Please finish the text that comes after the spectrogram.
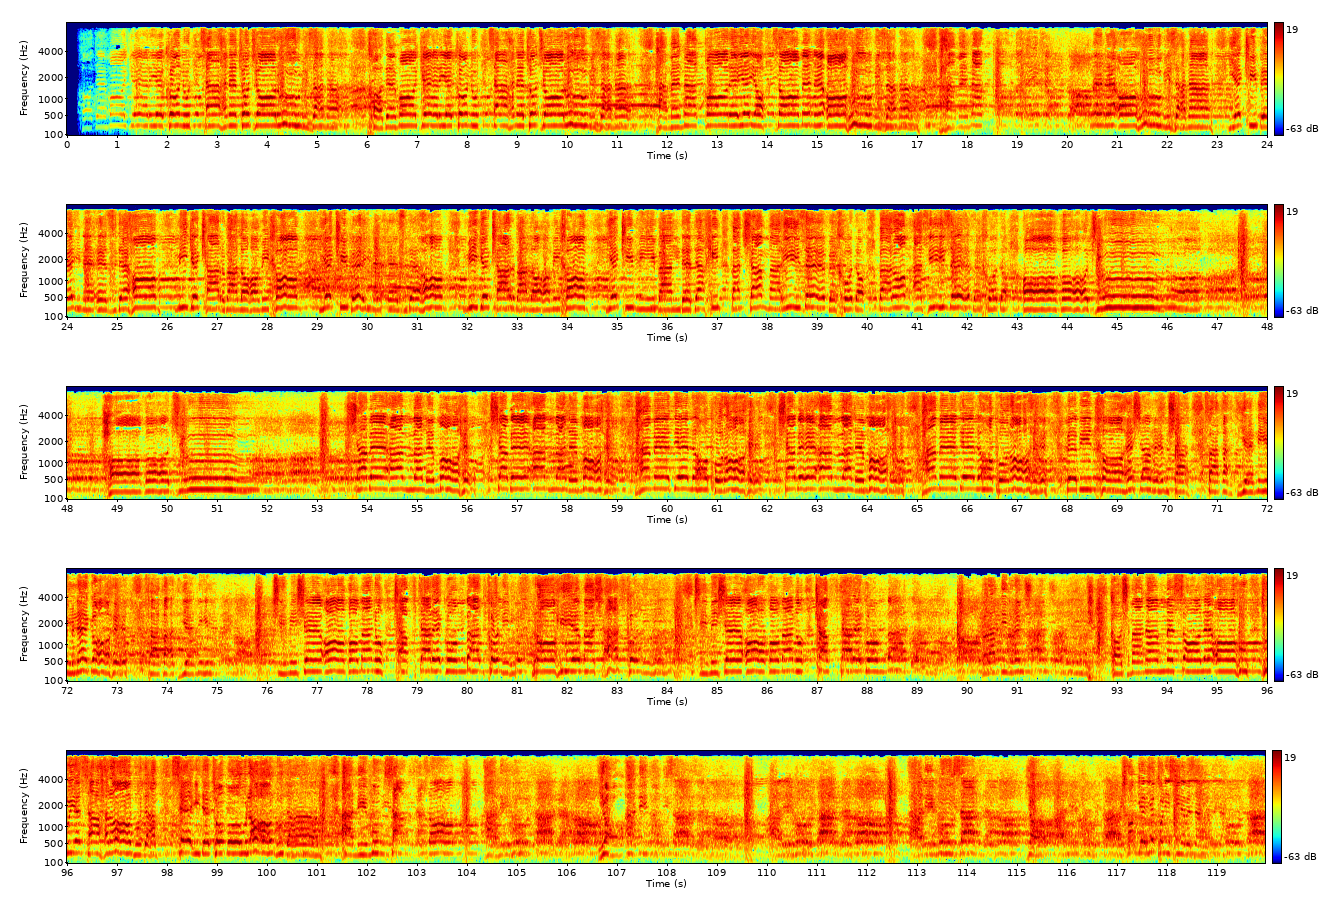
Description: مداحی جدید شهادت امام رضا (ع)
